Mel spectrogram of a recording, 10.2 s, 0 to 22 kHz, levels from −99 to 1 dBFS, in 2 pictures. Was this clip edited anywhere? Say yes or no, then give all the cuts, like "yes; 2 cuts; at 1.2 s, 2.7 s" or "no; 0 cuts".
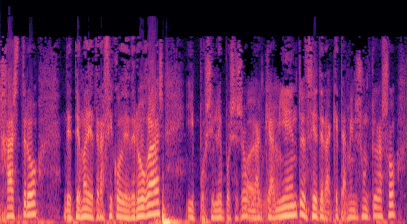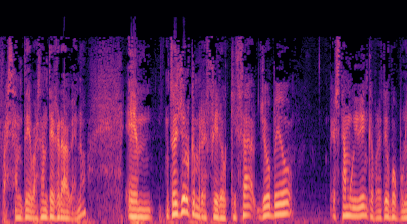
yes; 1 cut; at 5.1 s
